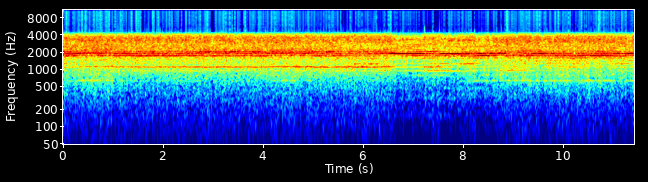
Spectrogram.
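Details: LS1 V8: a steady high whine over the running engine, climbing in pitch with rpm, present hot or cold and unaffected by steering or AC; a dry static idler pulley between the power steering pump and alternator, fixed by re-greasing.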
